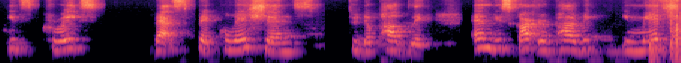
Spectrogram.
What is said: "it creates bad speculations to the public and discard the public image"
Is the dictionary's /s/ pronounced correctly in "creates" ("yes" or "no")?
yes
